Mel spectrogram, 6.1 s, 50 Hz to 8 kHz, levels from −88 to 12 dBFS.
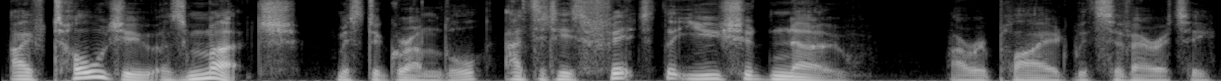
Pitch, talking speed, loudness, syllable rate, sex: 110 Hz, 185 wpm, -19 LUFS, 4.7 syllables/s, male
